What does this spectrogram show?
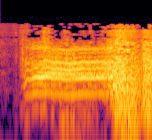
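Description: A steady, drawn-out groaning tone holds for over a second, then breaks into a loud, noisy clatter as a bongo drum is knocked over and tumbles during an MTV Unplugged performance.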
